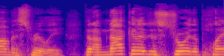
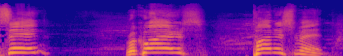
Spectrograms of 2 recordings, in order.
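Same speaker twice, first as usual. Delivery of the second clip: very high, separated, one word at a time; 9 semitones higher than usual. Leading a crowd to repeat a phrase, saying it one word at a time. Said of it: "one word at a time".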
